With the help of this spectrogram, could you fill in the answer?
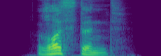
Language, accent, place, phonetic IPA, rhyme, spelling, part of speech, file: German, Germany, Berlin, [ˈʁɔstn̩t], -ɔstn̩t, rostend, verb, De-rostend.ogg
- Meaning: present participle of rosten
